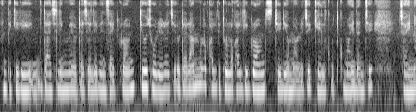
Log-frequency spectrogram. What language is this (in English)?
Nepali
